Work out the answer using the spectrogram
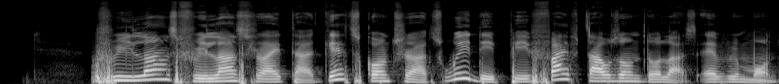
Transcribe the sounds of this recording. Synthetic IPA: fɹilãnsfɹilãnsɹaɪtʰa̰ɡɛtskɔ̃ntʰɹa̰k̚tswedepʰefaɪv̥t̪aʊzɔ̃ndɔla̰zɛvɹimɔ̰̃nθ

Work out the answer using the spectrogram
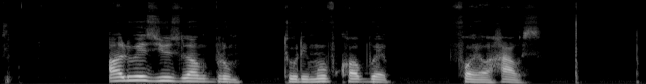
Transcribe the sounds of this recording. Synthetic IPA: ɔlwezjuzlɔ̃ŋɡbɹũm | tʰuɹimuv̥kʰɔbwɛb̚ | fɔjɔhaʊs

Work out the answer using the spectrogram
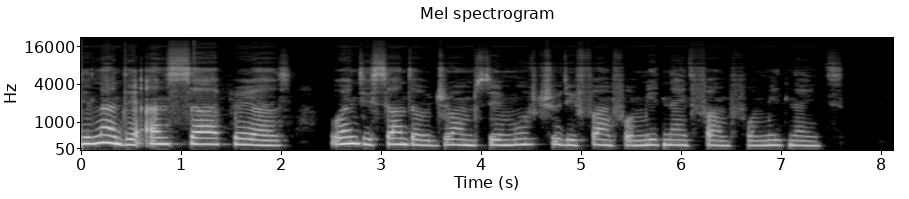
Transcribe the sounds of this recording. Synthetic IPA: dilãndeʔãnsapʰeaz | wɛ̃ndisãʊ̃ndɔvdɹɔ̃msdemuvtʰɹuðəfamfɔmidnaɪtfamfɔmidnaɪt

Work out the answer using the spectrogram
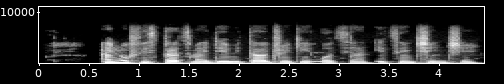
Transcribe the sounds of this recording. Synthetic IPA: aɪnofistatmaɪdewiθat̚dɹĩŋkĩŋɔtiãnitʰĩŋt͡ʃĩn̩t͡ʃĩ

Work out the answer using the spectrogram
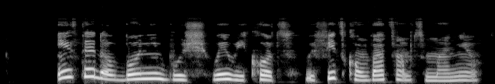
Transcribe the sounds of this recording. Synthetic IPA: ĩnstɛdɔvbɔnĩŋbuʃwewikʰɔtwifitkʰɔ̃ɱvathãmtʰuman

